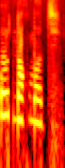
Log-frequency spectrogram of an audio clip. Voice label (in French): "haute-normandie", fr; france region; gcompris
